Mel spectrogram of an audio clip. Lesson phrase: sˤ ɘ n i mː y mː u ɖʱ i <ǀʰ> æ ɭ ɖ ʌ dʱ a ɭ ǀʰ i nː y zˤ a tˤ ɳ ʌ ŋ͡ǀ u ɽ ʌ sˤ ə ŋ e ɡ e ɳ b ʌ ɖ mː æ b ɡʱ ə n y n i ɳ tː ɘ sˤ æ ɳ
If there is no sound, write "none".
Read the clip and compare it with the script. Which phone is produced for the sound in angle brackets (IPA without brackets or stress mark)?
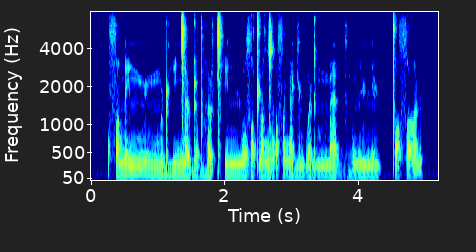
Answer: ŋ͡ǀ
